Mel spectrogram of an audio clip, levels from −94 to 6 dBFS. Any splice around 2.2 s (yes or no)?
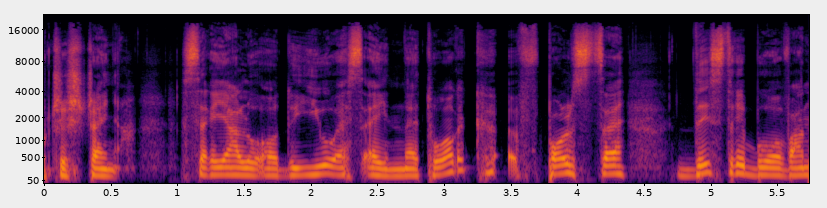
no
